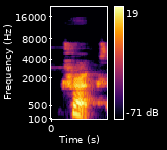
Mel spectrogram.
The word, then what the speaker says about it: Truxxe: to play on work trucks is spelled t r u x e trucks as in truck stop a truck stop spacecraft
